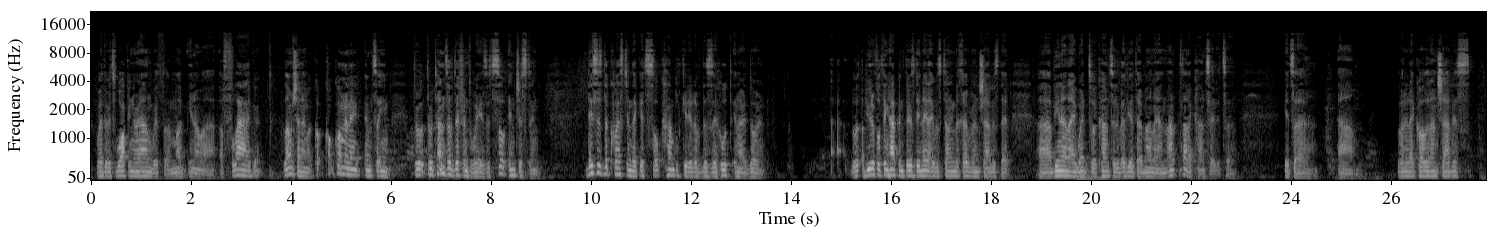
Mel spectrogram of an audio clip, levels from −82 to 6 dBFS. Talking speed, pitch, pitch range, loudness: 165 wpm, 105 Hz, 95-120 Hz, -32 LUFS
